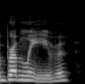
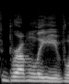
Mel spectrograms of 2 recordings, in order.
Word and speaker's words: Brumlev: It's close. So Brumlev. So I've heard Brumlev. All the different pronunciations throughout the years, but Blythe Brumlev, like you're leaving a party.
